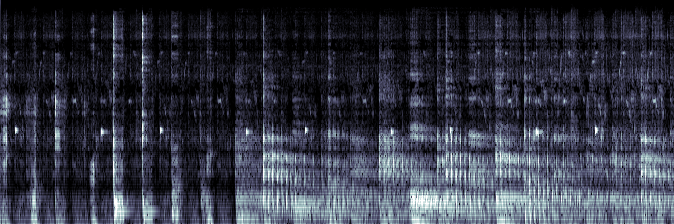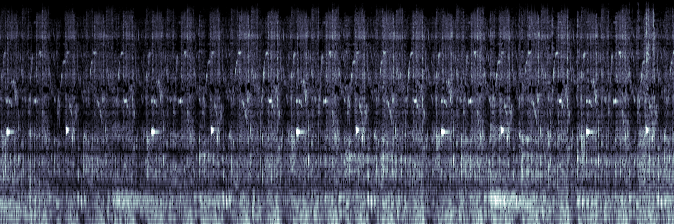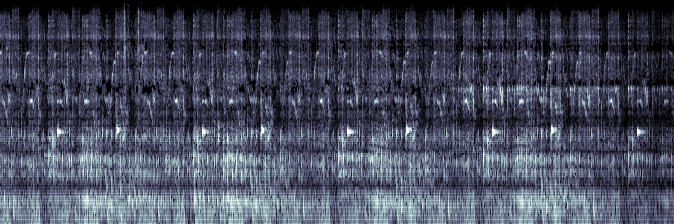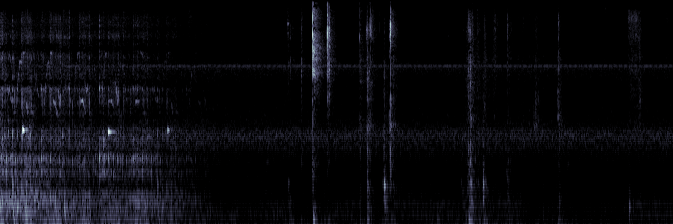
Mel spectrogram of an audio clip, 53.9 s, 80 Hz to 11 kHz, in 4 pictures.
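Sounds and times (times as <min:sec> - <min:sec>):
chopped stuttering electronic tone: 0:00.0 - 0:44.5.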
